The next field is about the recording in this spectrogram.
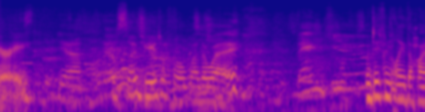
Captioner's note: chuckles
